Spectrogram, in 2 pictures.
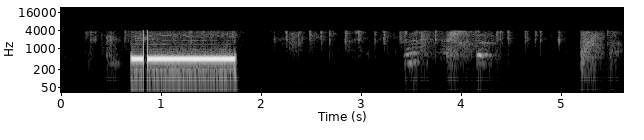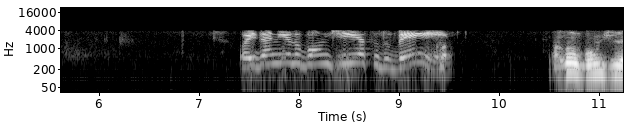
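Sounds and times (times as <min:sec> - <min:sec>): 
telephone ringing tone while a call is placed: 0:00.7 - 0:01.8
speech: 0:07.5 - 0:09.6, 0:10.6 - 0:11.2.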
